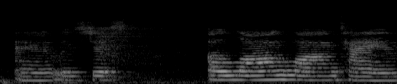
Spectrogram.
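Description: Over noticeable background noise and audible room echo, a woman speaks very slowly at a medium pitch in a flat monotone. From California (Salinas). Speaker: abuse survivor sharing story. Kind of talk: personal testimony.

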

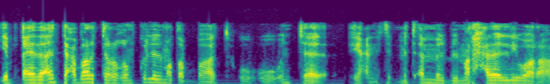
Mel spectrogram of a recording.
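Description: A man with an ordinary speaking voice talks at medium pitch with ordinary pitch variation. His pace is moderate, with hardly any pauses. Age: 30s. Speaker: talk show host. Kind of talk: casual chat.

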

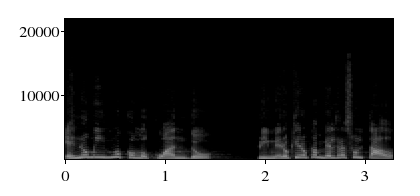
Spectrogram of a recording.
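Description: Recorded dry and close with no echo against a quiet background, a woman speaks with lively intonation. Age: 20s. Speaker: self-esteem coach and podcast host. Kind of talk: motivational monologue.

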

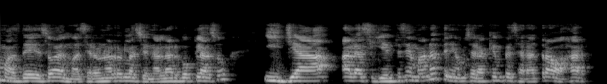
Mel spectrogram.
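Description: This man has an unremarkable speaking voice pitched fairly high. He talks at a moderate pace with fairly even intonation. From Colombia, Bogotá. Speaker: software company co-founder. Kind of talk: casual interview.

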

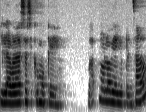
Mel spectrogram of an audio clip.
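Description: Her tone is dark and mellow, and her pitch is fairly high. The woman's intonation remains fairly even. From Mexico, Morelia, Michoacán. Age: 40s. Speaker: university admissions staff and radio project founder. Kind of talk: interview.

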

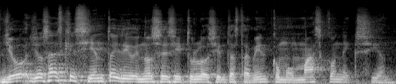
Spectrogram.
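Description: A man at medium pitch keeps a very even loudness amid audible room echo and noticeable background noise. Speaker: podcast host. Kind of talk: casual chat.

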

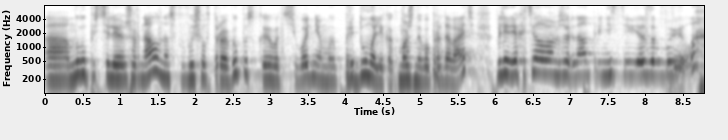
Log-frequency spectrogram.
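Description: Over noticeable background noise, a woman talks at a moderate pace with fairly high pitch and ordinary pitch variation. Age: 20s. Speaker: cultural center director. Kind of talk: casual chat.

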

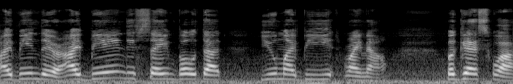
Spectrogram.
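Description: The speech moves at a moderate pace with ordinary pitch variation. Noticeable background noise runs underneath. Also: woman. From Puerto Rico. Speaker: life coach. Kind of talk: casual monologue. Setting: in a car.

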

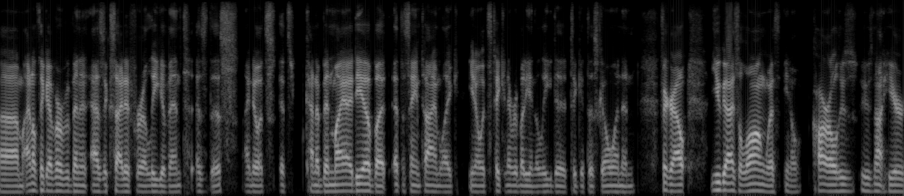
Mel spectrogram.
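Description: With a Midwestern American accent, a man talks in a very deep, low voice and a monotone, flat intonation. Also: fairly quick pace. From Northwest Ohio. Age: 20s. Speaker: sim racing league admin. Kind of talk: podcast interview.

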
